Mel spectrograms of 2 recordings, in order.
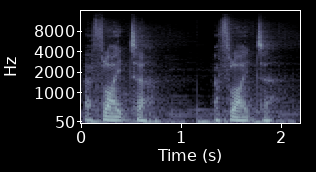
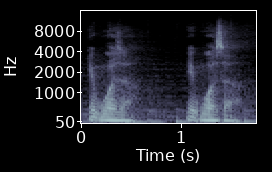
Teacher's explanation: we can say the words a and to very rapidly with schwa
